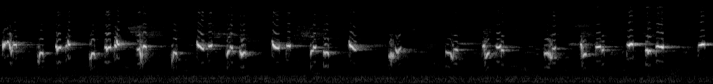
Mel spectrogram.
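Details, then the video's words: Lure recording of a Sooty-headed bulbul for coaxing lazy or silent bulbuls to reply: steady stream of short, liquid, warbling phrases, rising and falling notes repeated several times a second, with no other sounds. "pancingan dan masteran trucuk paling cepat di sambar trucuk malas/susah bunyi langsung nyaut"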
